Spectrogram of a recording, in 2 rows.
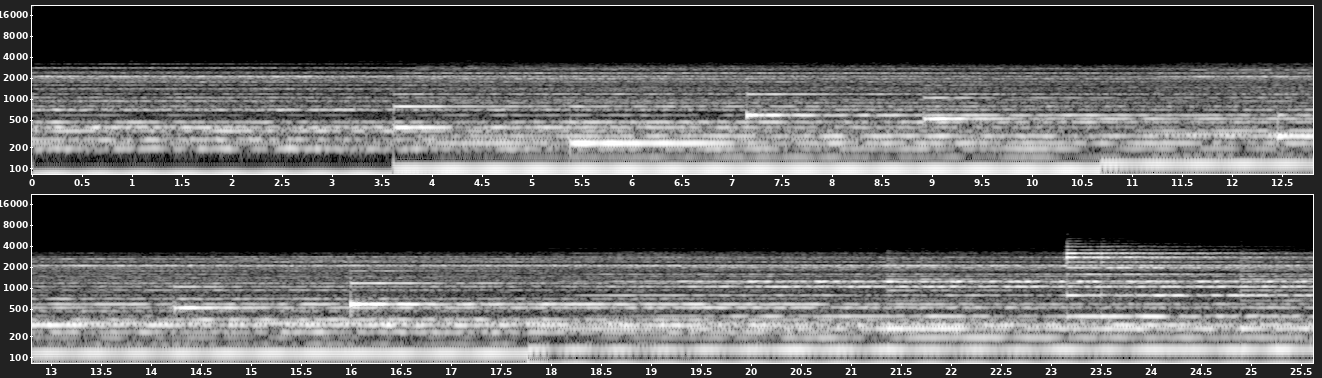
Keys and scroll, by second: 0.0 ctrl+z, 2.1 ctrl+z, 3.3 space, 4.9 space, 8.4 space, 9.1 space, 9.9 space, 10.7 space, 13.4 space, 16.3 space, 23.8 space, 24.4 space.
